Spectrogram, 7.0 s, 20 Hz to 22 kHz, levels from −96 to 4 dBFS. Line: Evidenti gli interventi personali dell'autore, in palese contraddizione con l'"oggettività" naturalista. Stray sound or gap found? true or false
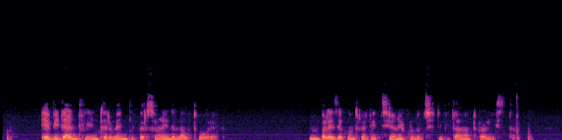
false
